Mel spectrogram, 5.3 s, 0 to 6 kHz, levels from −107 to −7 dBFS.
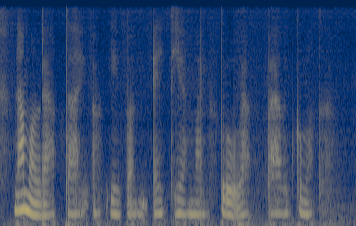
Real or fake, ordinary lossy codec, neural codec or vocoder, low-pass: fake; none; codec, 16 kHz, about 1 kbps, DyCAST, with the encoder's durations; 5.4 kHz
